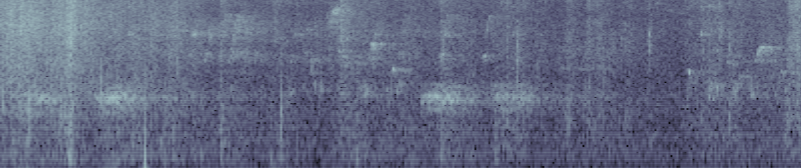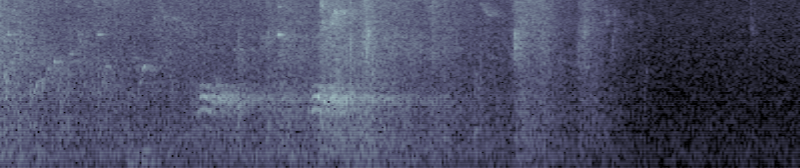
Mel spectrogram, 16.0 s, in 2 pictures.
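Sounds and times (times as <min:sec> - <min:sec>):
harsh bird calls: 0:00.0 - 0:02.5, 0:10.0 - 0:12.2
bird chirps: 0:00.2 - 0:12.1.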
